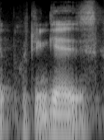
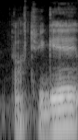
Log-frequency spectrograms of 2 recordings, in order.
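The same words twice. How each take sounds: First: Portugaise ending in a voiced z; portugaise, softer, with the last consonant heard; feminine pronunciation. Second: Portugais ending on è, silent s; masculine pronunciation. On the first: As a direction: sound the final z in portugaise. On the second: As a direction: leave the final s of portugais silent. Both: Shown as a demonstration. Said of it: "prononciation différente".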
